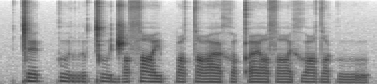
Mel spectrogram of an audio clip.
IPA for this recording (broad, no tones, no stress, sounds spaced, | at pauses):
ǀ ɛ kː ɤ r ɤ ǀ ɤ d͡ʒ ɛ sˤ eː pː e tˤ aː x ɤ qʼ ɛː sˤ ɛː x ɤː dˤ ɤ k ɤː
